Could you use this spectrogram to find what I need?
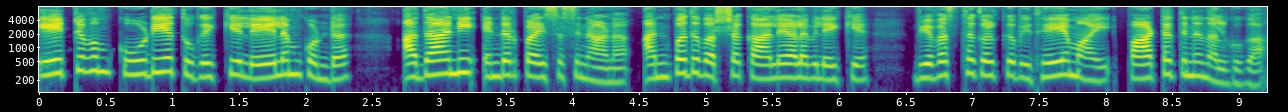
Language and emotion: Malayalam, neutral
